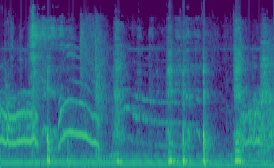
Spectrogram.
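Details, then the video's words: Kitten calling while it eats, giving a run of arched, wavering mews and short chirpy cries, with soft clicks and a constant low electrical hum behind. "Adorable babycat makes funny noises while eating."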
